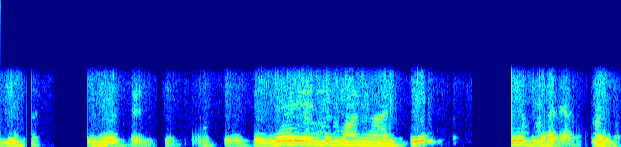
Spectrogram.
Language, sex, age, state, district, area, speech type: Malayalam, female, 45-60, Kerala, Thiruvananthapuram, rural, conversation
